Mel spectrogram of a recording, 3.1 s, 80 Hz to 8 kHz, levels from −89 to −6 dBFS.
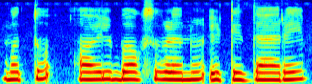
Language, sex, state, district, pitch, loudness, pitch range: Kannada, female, Karnataka, Bidar, 255 Hz, -13 LUFS, 245-260 Hz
